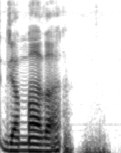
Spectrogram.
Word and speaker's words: llamada: The third word, llamada, ends with a vowel. We know that if a word ends with a vowel, the next to last syllable is stressed. So we have llamada.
